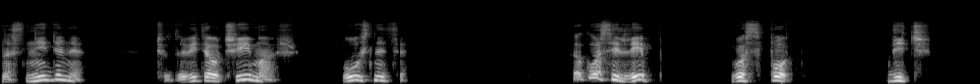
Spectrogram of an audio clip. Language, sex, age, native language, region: Slovenian, male, 60+, Slovenian, Abroad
